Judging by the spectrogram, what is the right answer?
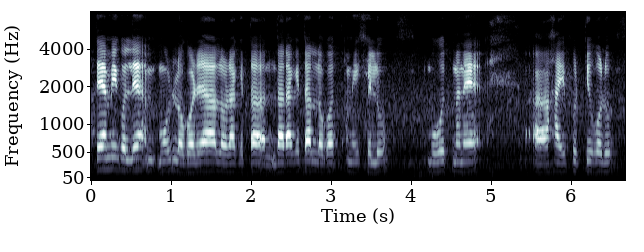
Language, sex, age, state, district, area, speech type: Assamese, male, 18-30, Assam, Kamrup Metropolitan, urban, spontaneous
